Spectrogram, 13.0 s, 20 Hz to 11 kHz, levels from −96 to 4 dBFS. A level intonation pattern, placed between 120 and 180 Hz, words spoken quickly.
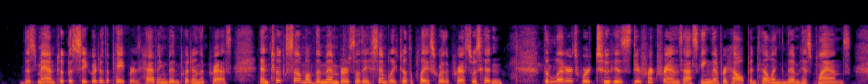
No: narrow, 2.1 semitones; high, 205 Hz; fast, 220 wpm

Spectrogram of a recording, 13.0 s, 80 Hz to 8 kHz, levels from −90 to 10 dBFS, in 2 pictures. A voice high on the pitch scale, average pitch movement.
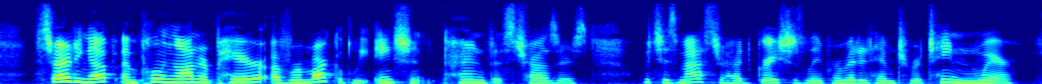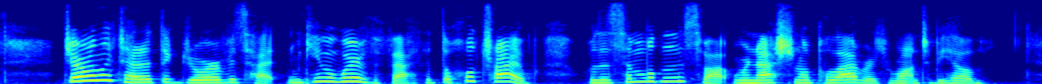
Yes: very high, 255 Hz; average, 4.5 semitones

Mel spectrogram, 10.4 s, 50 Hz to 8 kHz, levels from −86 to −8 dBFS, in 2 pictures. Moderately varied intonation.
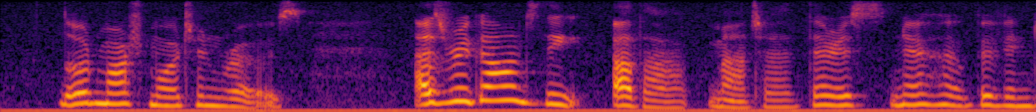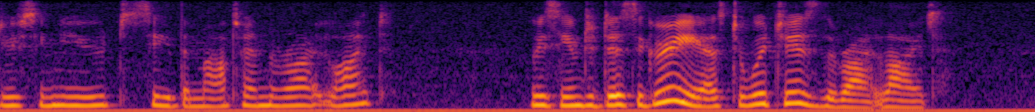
Yes: average, 3.5 semitones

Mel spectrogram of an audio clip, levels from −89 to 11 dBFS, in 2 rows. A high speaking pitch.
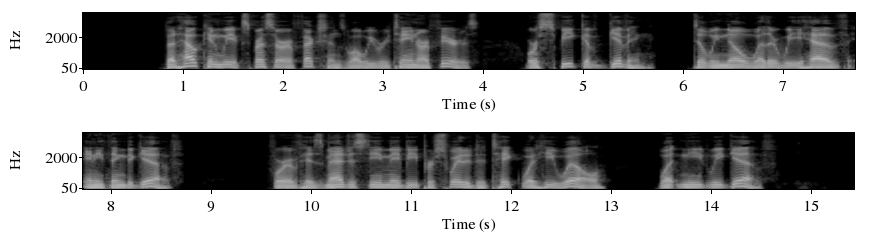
No: low, 110 Hz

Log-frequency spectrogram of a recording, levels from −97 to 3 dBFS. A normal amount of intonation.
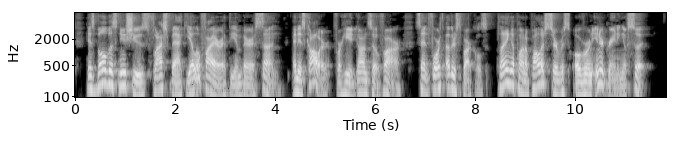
No: wide, 7.4 semitones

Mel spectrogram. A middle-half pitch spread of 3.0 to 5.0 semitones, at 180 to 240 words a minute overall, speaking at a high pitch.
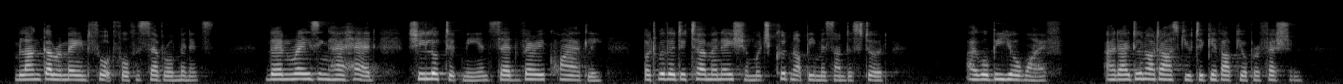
No: narrow, 2.6 semitones; average, 190 wpm; high, 220 Hz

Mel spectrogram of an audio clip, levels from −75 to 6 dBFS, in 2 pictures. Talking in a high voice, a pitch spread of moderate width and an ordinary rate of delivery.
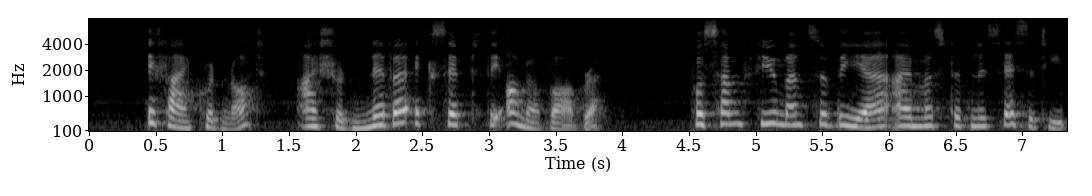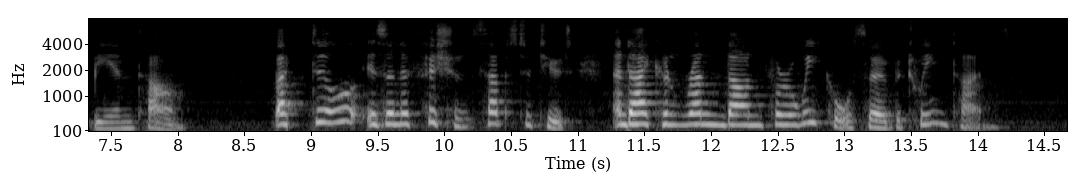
Yes: very high, 255 Hz; average, 4.8 semitones; average, 175 wpm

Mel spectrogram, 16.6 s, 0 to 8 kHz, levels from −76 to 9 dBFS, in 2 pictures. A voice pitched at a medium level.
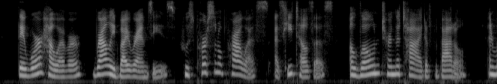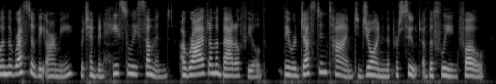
No: high, 220 Hz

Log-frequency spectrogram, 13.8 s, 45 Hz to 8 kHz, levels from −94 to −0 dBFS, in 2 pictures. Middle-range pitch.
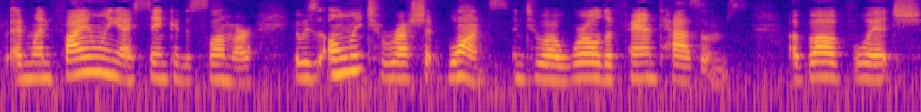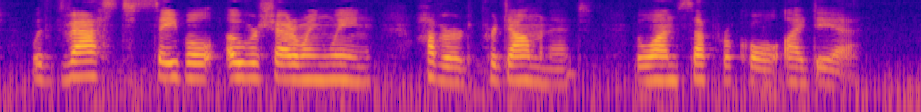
No: high, 210 Hz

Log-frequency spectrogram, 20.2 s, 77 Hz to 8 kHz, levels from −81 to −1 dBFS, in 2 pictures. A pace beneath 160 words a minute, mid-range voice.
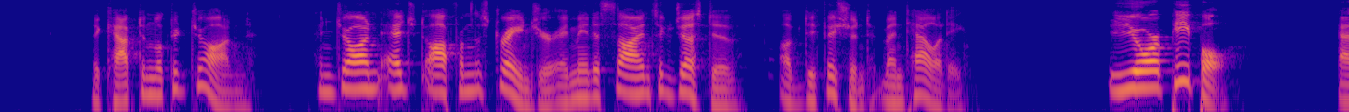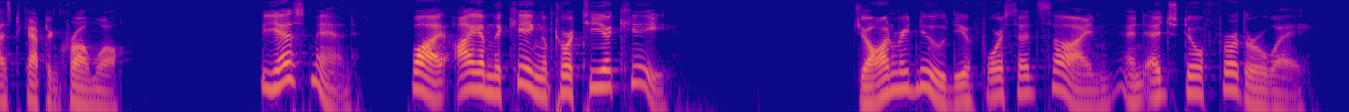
Yes: slow, 135 wpm; medium, 170 Hz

